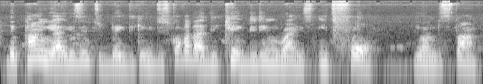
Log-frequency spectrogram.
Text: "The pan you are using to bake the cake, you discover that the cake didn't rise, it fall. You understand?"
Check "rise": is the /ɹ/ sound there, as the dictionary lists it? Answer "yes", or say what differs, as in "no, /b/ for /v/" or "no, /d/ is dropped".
yes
